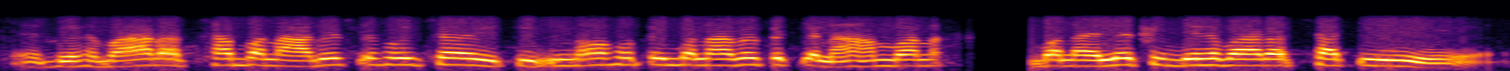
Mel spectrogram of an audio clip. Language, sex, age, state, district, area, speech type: Maithili, female, 60+, Bihar, Muzaffarpur, rural, conversation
